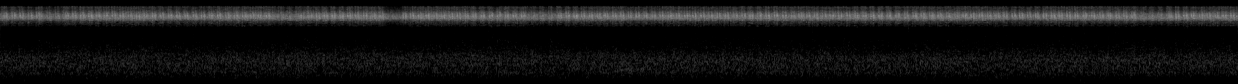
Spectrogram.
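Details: Steady stridulating chorus of crickets: an unbroken, very high, pulsing trill, barely dipping once near four seconds, over soft background hiss.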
